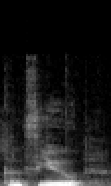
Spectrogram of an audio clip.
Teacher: the letter U has the two Sounds here it has the gliding Y and the U so confu the letter c I say the sh sound and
